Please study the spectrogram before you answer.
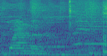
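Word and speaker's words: Wamuu: series is named after a band I'm sorry WAMU it's Wu Wu it's pronounced WAMU so they uh they they they put some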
